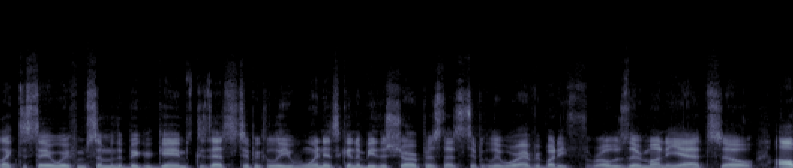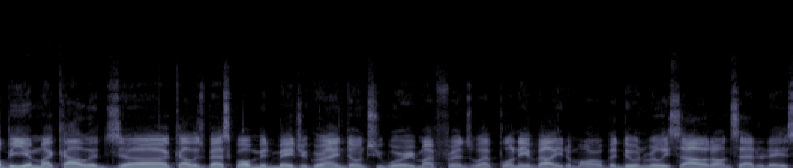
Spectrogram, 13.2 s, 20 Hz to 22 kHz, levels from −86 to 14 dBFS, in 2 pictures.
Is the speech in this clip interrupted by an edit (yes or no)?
yes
